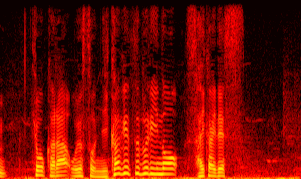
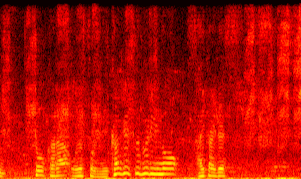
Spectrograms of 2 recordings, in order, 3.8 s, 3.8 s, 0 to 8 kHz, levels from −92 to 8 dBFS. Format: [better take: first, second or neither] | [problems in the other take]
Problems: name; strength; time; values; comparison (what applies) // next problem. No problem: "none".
first | background sound (Bird); 14 dB below the speech // room echo; dies away in 0.1 s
